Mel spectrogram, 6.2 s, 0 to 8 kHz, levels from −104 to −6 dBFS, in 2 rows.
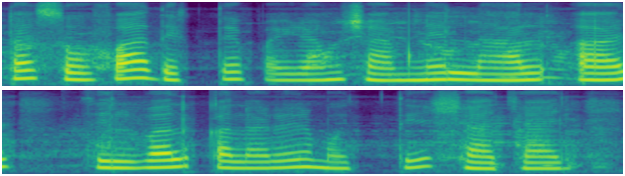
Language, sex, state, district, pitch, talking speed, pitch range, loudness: Bengali, female, Assam, Hailakandi, 235 Hz, 95 wpm, 220-255 Hz, -19 LUFS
